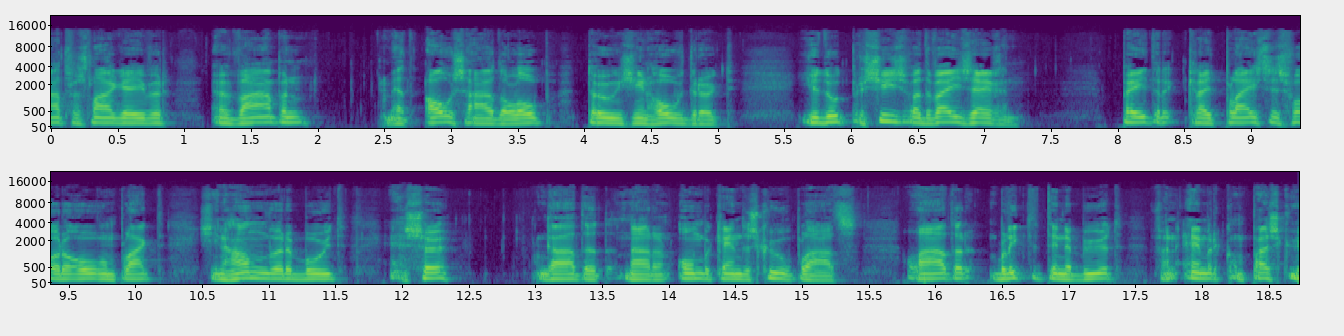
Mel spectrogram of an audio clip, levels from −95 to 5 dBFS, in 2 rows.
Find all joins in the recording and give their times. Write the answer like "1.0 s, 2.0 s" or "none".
none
